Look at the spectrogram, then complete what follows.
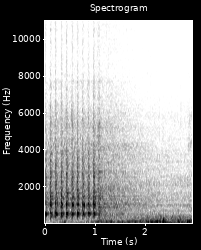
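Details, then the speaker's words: Mercedes-Benz E-Class W210 220 CDI diesel with a crank-no-start after a warm-up stall; codes P1354-016/032 (no crankshaft signal). Fast, even cranking pulses, no firing. The scope shows a totally dead crankshaft sensor signal, so the sensor is faulty. "So yeah, totally dead signal from the crankshaft itself, from the crankshaft sensor. So yeah, for sure we have a faulty crankshaft sensor."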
